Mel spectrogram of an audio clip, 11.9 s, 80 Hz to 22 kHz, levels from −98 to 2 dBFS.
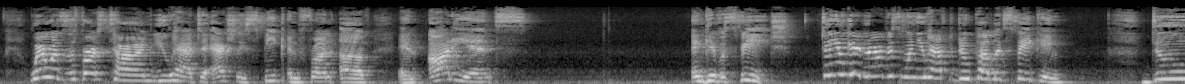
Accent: American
